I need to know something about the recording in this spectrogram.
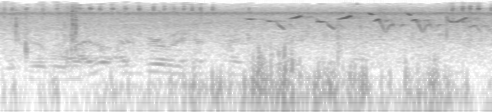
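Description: A brief voice sound near the start, then a quick run of high bird chirps from about a second in, over low rumbling noise on the microphone.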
